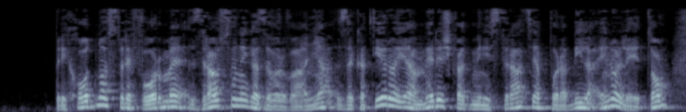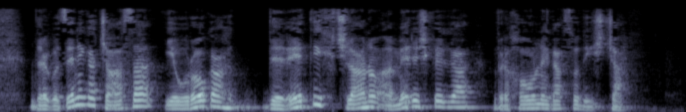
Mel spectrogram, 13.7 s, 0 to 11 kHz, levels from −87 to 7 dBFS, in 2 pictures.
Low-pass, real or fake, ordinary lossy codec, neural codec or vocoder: 9.9 kHz; fake; MP3, 32 kbps; vocoder, 44.1 kHz, 128 mel bands, Pupu-Vocoder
